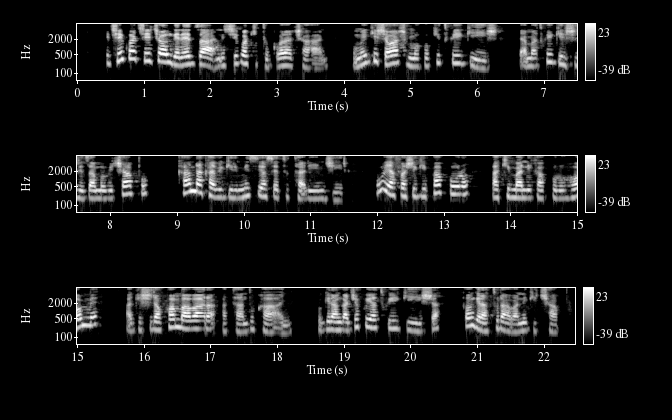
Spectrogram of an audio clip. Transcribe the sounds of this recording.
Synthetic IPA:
it͡ʃiɡwat͡ʃit͡ʃo̞ːŋɡe̞ɾe̞zanit͡ʃiɡwakituɡo̞ɾat͡ʃa̰ːne̞ | umwiːɡiːʃawat͡ʃomokukitwiːɡiːʃḁ | ja̰matwiːɡiʃiɾizamuβit͡ʃapu | kʰaːndakaβiɡiɾimiːnsijo̞ːse̞tutʰaɾiːnd͡ʒiɾa | uwujafaʃiɡipapuɾo̞ | akimanikakuɾuɦo̞me̞ | a̰ɡiʃiɾakwamaβaɾaːtʰaːndukʰa̰ːɲe | kuɡiɾaŋɡad͡ʒe̞kujatwiːɡiːʃa̰ | two̞ːŋɡe̞ɾatuɾaβaniɡit͡ʃapu̥

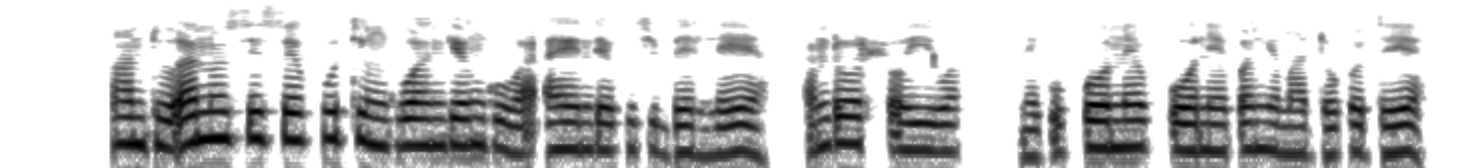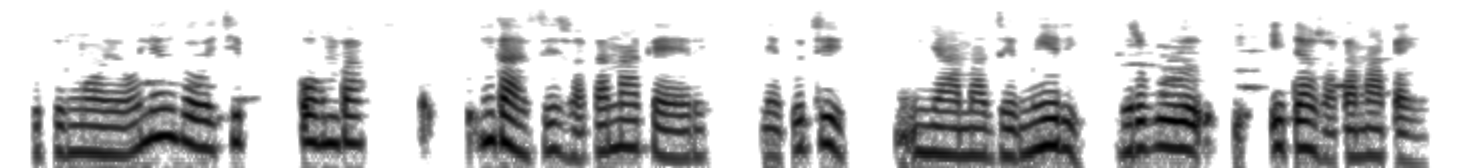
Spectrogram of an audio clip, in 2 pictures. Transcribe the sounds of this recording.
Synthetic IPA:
mantʰuano̞sisekutiŋɡuwaŋɡe̞ŋɡuwa̰ʔae̞nde̞kut͡ʃibʱe̞ɮe̞ja | a̰ndo̞ɬo̞jiwa | ne̞kuko̞nek̚uone̞kwaŋɡe̞madʱo̞ko̞dʱe̞ja | kutimwo̞jo̞une̞ŋɡe̞ut͡ʃipo̞mba | ŋɡaziʐakanakae̞ɾe̞ | ne̞kuti | ɲamad͡ze̞mwiɾid͡ziɾikuitaʐakanakae̞ːre

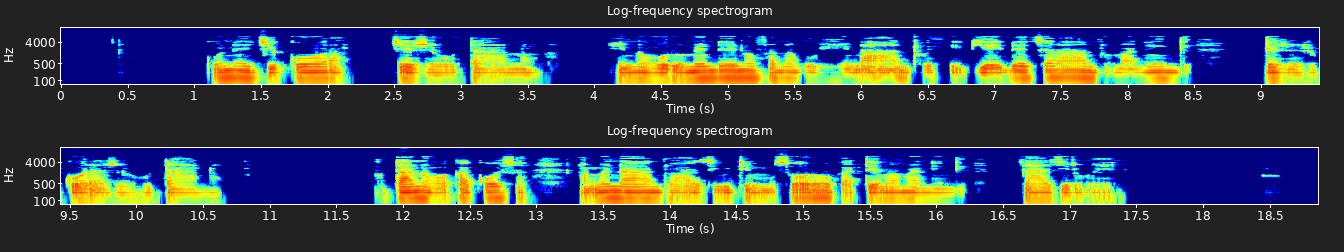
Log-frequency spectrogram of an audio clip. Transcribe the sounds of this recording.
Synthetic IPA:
kṵne̞t͡ʃiko̞ɾa | t͡ʃe̞ʐe̞utano̞ | ɦinoɦuɾume̞nde̞ino̞fanakuɦina̰antʰuweindijeiɗe̞t͡se̞ɾaːntʰumaniŋɡe | ŋɡe̞ʐe̞ʐiko̞ɾa̰ʐe̞ɦutaːno̞ | utano̞ɦwa̰kako̞ʃaɦamwe̞naːntʰua̰zikutimuso̞̰ɾo̞̰uka̰te̞mamaniŋɡe | t͡ʃaːt͡ʃirwe̞̰ːre

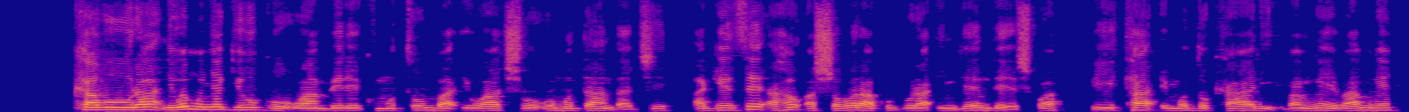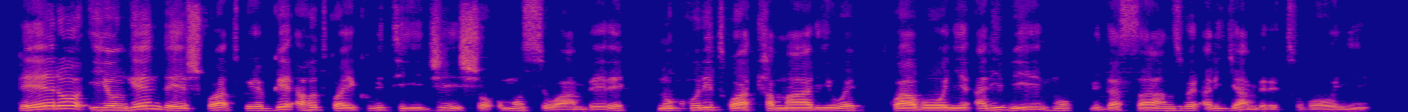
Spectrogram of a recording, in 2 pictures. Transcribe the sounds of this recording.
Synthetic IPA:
kʰaβuɾaniwe̞muɲaɡihuɡuwaːmbe̞ɾe̞kumutuːmbaʔiwaːt͡ʃuwumudaːndad͡ʒi | aɡe̞ze̞ʔaɦo̞ʔaʃo̞βo̞ɾakuɡuɾaʔiŋɡe̞ːnde̞ʃkwa | βitʰaʔimo̞do̞kʰaɾiβamŋe̞βamŋe̞ | ɾe̞ːɾo̞ʔijo̞ŋɡe̞ːnde̞ʃwatwe̞ːb̚ɡe̞ʔaɦo̞twaːjikuβitʰijid͡ʒiːʃo̞ʔumuːsiwaːmbe̞ɾe̞ | nukʰuɾitwaːtʰamaɾiwe̞twaːβo̞ːɲe̞ʔaɾiβiːn̥uβidasaːnzɡwe̞ʔaɾijaːmbe̞ɾe̞tʰuβo̞ːɲe

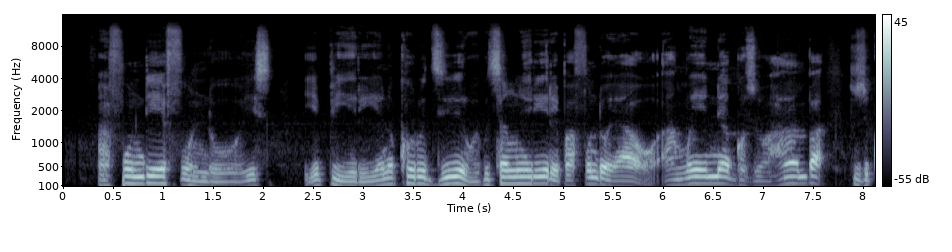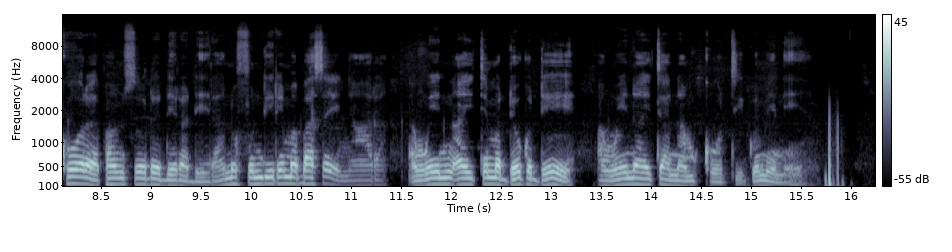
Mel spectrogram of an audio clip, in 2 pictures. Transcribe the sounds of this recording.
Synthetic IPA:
afundije̞fundo̞je | je̞piɾijano̞kʰuɾud͡zirwekut͡samwiɾiɾepafundo̞jaːɦo̰amwe̞niaɡʱozoɦamba | kuʐikoɾojapamusoɗoɗe̞ɾaɗe̞ɾaːno̞fundiɾemaɓasae̞ɲaɾa̰ː | mwe̞niaitemadʱoɡodʱe | amwe̞niaitanamuko̞tiɡʱwemenḛ

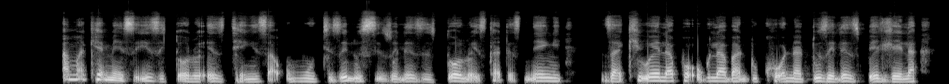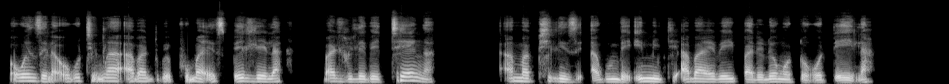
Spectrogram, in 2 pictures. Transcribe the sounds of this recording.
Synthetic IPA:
amakʰɛmesḭizitʼɔlɔʔezitʰeŋisa̰ʔumutʰizilusḭzɔlezizitʼɔlɔ̰ḭsi̥kʰatʰḛsineŋi | zakʰiwɛlapʰɔʔoɣulaβantʼukʰɔnad̥ʱuzɛlezib̥ʱɛɮɛla | ɔ̰ɣwɛnd͡zʱɛlʔa̰ʔṵɣutʰiŋ͡ǁaʔaβantʼuβḛpʰumaʔesi̥b̥ʱɛɮɛla | βa̰ɮulɛβɛtʰɛŋa | a̰mapʰilis̬iaɣumbʱɛ̰ʔimitʰiʔaβajɛβejib̥ʱalɛlwɛŋɔd̥ʱɔ̰ɣɔtʼɛːla

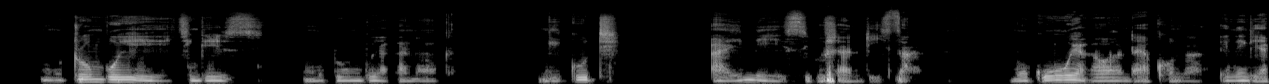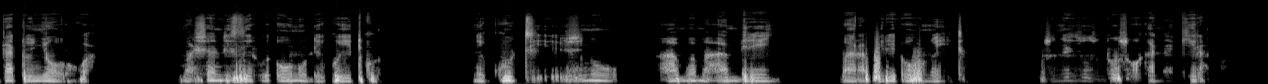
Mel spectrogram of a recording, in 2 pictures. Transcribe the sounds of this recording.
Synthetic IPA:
muto̞mbo̞jet͡ʃiŋɡezi | muto̞mbo̞jakanakḁ | ŋɡe̞kuti̥ | aine̞sikuʃa̰ndiːsa̰ | mukujakawandaakʰonaine̞ŋɡe̞jakato̞ɲo̞̰rwa | maʃandisirweʔounoɗekuitwa | ne̞kutʰḭʐino̞ | ɦambamaɦa̰mbireɲu | maɾa̰piɾiʔoṵno̞iːtḁ | ʐ̥ineʐoʐinoʐwa̰kanakʰiːɾa̰

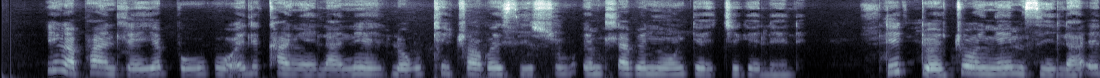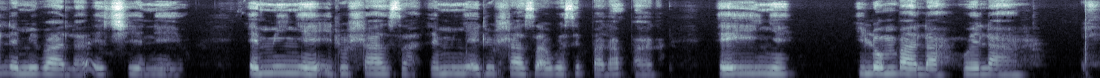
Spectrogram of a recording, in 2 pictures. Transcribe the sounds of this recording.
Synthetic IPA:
iŋapʰand͡ɮʱɛjeb̥ʱuɣuelikʰaŋɛlanɛloɣukʰit͡ʃʼwaɣwezisuem̩ɬaβeniwɔŋkʼɛd̥ʒ̥ʱiɣɛlɛːlɛ | lid̥ʱwɛt͡ʃʼɔŋemzilaɛlemiβalaet͡ʃʼijɛnɛːjɔ | emiɲɛiluɬazaemiɲɛiluɬazauɣwesib̥ʱaɣab̥ʱaɣa | ejiɲɛ | ilom̩βalawɛlaːŋa

